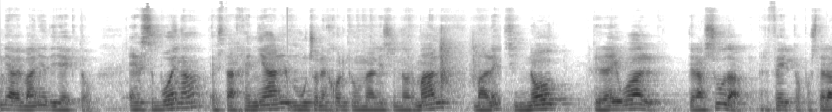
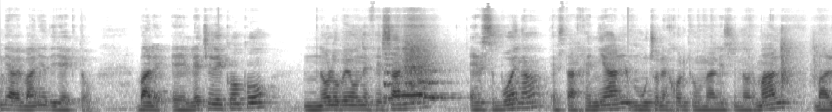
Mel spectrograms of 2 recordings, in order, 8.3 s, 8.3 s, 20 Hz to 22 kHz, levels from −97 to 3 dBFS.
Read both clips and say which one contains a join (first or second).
first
